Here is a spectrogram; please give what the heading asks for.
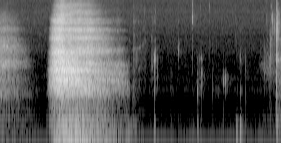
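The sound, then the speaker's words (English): A single long exhale, a breathy sigh-like rush of air that swells and then slowly fades, followed by a few faint small clicks, with no talk. “As you exhale and you take that long exhale,”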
